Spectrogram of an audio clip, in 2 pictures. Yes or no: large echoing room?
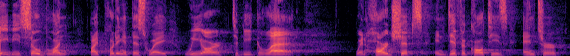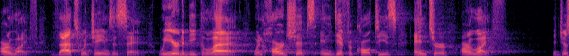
yes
